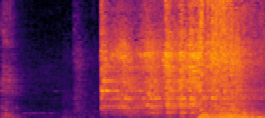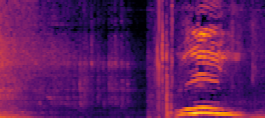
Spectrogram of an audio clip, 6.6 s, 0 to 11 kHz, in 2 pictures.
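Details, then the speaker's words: 1966 Ford F100 on a 2008 Crown Vic chassis with an LS-swapped V8 and the stock engine computer tuned elsewhere: it cranks, catches, roars for about two seconds and dies. The anti-theft lockout in the engine computer is killing it. "And by dies, I mean it fires up and then it shuts right back off."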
